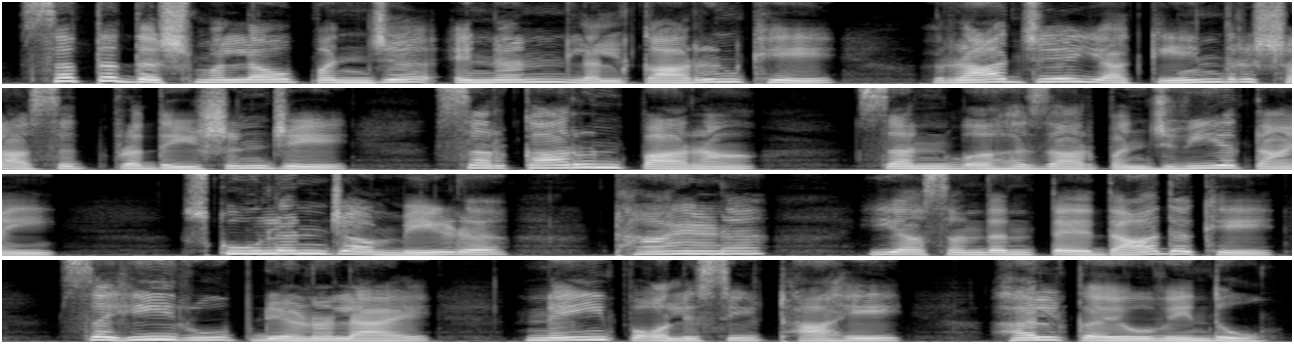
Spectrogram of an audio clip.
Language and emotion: Sindhi, neutral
